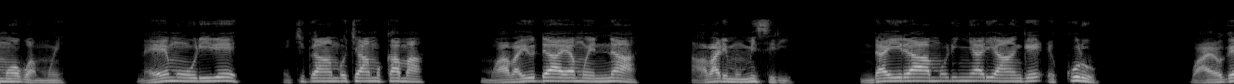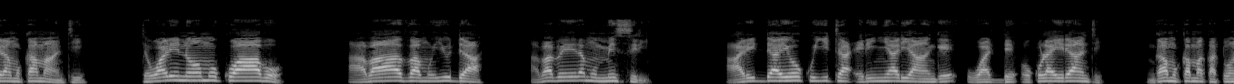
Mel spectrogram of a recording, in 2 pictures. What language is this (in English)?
Ganda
